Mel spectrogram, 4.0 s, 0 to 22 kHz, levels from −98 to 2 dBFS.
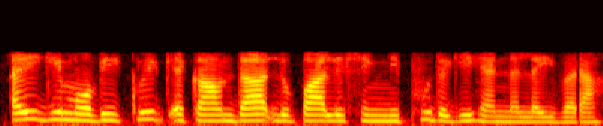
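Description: Throughout, GSM full-rate codec coding gives the speech a buzzy, gravelly roughness, fitting roughly 13 kbps; spectrograms show a hard ceiling near 3.8 kHz, with nothing above.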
